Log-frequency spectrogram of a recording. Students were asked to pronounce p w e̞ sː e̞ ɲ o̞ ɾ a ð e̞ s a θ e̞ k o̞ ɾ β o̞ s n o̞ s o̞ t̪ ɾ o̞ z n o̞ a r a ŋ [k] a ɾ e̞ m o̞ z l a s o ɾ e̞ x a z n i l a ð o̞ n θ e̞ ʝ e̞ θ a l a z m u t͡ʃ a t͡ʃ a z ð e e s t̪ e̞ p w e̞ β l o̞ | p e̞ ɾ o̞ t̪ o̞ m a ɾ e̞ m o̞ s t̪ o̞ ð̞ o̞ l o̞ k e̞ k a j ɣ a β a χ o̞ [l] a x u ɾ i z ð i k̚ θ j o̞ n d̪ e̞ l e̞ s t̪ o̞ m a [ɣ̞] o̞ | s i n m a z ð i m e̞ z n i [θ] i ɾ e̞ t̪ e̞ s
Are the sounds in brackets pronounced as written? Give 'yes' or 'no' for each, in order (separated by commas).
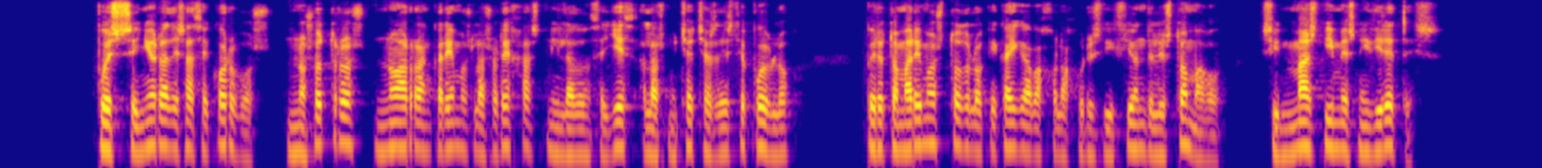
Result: yes, yes, yes, no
